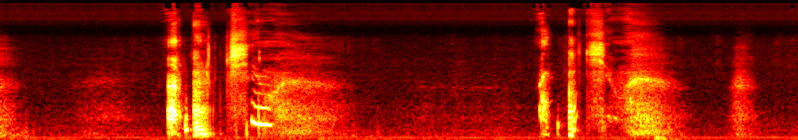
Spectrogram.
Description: I tried to stifle my sneezes with a little "choo" sound at their ends.. it mostly worked 🤭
